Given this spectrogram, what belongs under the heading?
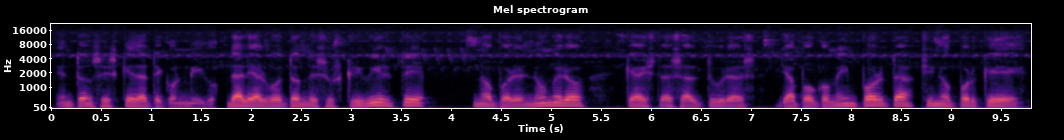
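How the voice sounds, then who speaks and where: An elderly man around a hundred years old narrates a scripted, reflective story in a solemn, measured manner. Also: lowish voice, mellow, no echo. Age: 100. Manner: solemn, measured, literary phrasing.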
